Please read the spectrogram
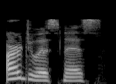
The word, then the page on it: arduousness: British English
